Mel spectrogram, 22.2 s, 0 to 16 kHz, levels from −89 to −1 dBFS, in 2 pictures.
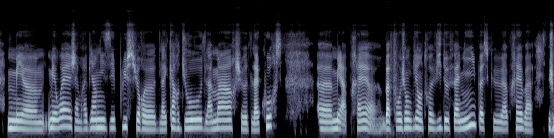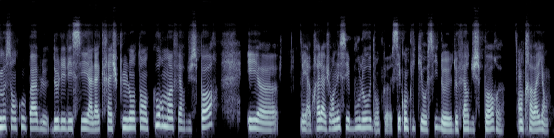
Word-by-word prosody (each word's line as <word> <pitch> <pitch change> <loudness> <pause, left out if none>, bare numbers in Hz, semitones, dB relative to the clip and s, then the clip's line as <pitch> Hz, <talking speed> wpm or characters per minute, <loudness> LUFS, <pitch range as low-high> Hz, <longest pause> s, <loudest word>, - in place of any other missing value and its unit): mais 170 -2 +4
heu 155 -1 0
mais 190 +1 +3
ouais, 210 +3 +2
j'aimerais 165 -3 -2
bien 185 +3 +1
miser 185 -1 -1
plus 205 -1 0
sur, 175 -3 +2
heu, 150 -1 0
de 150 +1 -18
la 145 0 -2
cardio, 180 +1 +1
de 160 - -11
la 155 0 -1
marche, 180 0 +1
heu, 150 0 -1
de 145 - -8
la 140 +1 +4
course. 220 +8 -1 0.8
Heu, 160 -1 +2
mais 170 -2 +2
après, 170 0 0
heu, - - -5 0.2
bah, 170 - +5
faut 180 +2 -2
jongler 185 +1 +1
entre 175 0 -1
vie 170 +3 -4
de 185 -1 +1
famille, 180 +9 +1
parce 175 -3 0
que 165 -2 -7
après, 165 +5 -1
bah, 135 -3 -2 0.4
je 200 +2 +5
me 205 - +5
sens 195 -1 -3
coupable 175 -6 -1
de 180 +4 +1
les 180 -1 0
laisser 175 0 +1
à 150 - +3
la 150 +1 +3
crèche 170 0 +1
plus 195 -2 +2
longtemps, 190 -1 +1
pour 245 -2 +2
moi 205 -2 +3
faire 175 -3 -6
du 160 -1 -13
sport 205 - +1 0.6
et 185 -1 +3
heu 145 -2 0 0.5
et 165 -1 -1
après 180 +1 0
la 185 - +4
journée 170 +4 -1
c'est 190 -1 0
boulot, 190 +2 -1
donc 140 -5 -9
heu, - - -6
c'est 195 - +2
compliqué 180 -2 0
aussi 155 +6 -2
de 140 -6 +1
de 150 +3 -1
faire 160 +1 -1
du 145 -2 0
sport, 160 +2 +2
heu, 125 - -11 0.3
en 170 0 +3
travaillant. 150 -4 0
175 Hz, 200 wpm, -24 LUFS, 160-185 Hz, 0.8 s, bah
